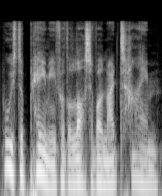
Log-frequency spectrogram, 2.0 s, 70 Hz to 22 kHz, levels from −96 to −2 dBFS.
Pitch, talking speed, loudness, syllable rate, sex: 105 Hz, 355 wpm, -17 LUFS, 6.0 syllables/s, male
